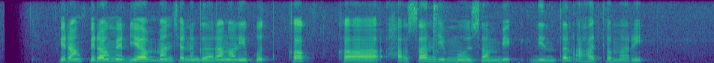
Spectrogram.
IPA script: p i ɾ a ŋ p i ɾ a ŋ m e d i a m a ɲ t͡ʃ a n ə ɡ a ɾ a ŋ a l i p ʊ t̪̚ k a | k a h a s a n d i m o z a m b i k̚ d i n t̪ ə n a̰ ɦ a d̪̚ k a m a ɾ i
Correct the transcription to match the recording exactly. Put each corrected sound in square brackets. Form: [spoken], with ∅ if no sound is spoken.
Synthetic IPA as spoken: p i ɾ a ŋ p i ɾ a ŋ m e d i a m a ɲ t͡ʃ a n ə ɡ a ɾ a ŋ a l i p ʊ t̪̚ k a | k a h a s a n d i m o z a m b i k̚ d i n t̪ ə n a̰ ɦ a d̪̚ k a m a ɾ i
